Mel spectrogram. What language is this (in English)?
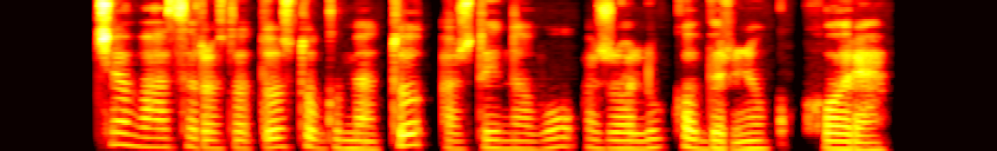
Lithuanian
